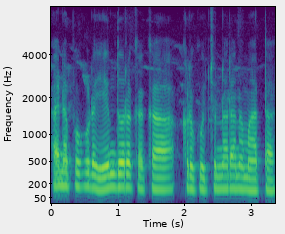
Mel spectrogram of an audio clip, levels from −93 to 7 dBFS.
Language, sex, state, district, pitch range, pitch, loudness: Telugu, male, Andhra Pradesh, Manyam, 135-150 Hz, 140 Hz, -16 LUFS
